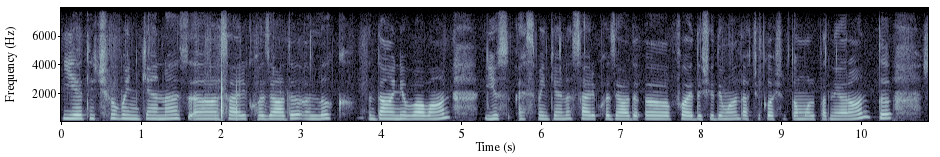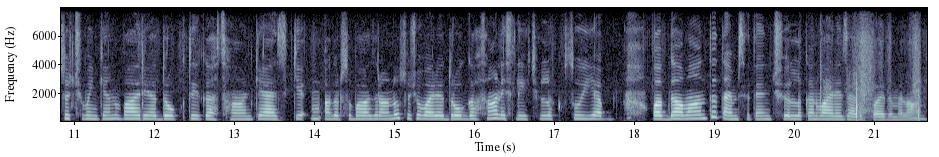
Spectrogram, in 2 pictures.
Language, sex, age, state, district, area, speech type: Kashmiri, female, 18-30, Jammu and Kashmir, Kulgam, rural, spontaneous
